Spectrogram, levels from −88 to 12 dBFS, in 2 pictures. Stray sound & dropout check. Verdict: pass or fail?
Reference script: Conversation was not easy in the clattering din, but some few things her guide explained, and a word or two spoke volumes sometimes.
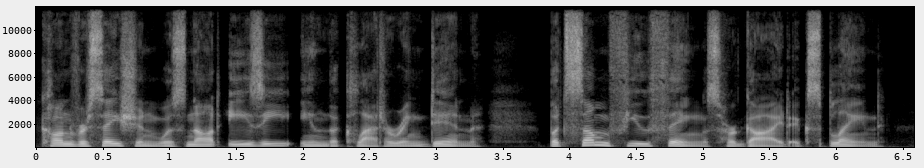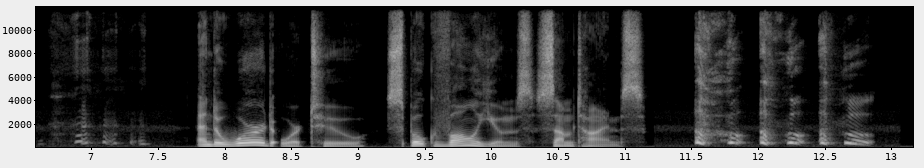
fail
